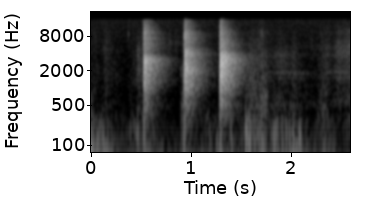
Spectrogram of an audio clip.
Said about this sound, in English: Thank you. I like that one clap.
